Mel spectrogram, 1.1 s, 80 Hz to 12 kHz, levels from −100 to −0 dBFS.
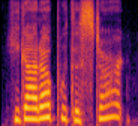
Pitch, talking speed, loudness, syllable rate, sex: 285 Hz, 315 wpm, -17 LUFS, 6.5 syllables/s, female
